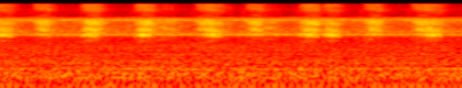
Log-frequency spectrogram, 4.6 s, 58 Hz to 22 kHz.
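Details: Nighttime woodland crickets captured on September 2, 2023 with a phone and Shure MV88+ stereo mic; bright high chirps pulse in an uneven rhythm above a constant high-pitched buzz.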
